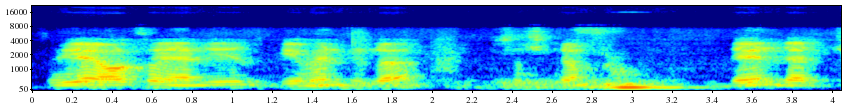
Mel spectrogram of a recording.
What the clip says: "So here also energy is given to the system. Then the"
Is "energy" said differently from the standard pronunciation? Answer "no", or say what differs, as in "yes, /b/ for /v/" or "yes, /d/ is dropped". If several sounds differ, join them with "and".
yes, /n/ is dropped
